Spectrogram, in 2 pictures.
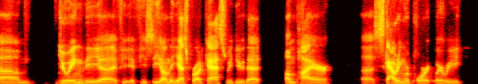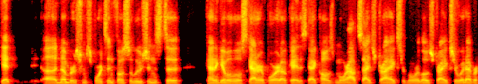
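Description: A man speaks in an ordinary speaking voice. His medium pitch follows fairly even intonation. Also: fairly quick pace. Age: 30s. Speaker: baseball researcher. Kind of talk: casual chat.

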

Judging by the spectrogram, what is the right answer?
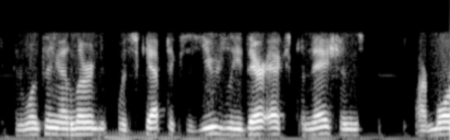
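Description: Intonation stays monotone and flat throughout. The pace is moderate. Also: man. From New Mexico. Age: 50s. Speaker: caller. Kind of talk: recorded voicemail story.

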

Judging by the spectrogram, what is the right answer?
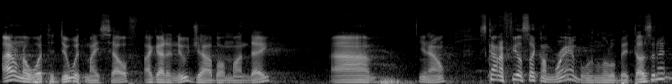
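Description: Here a man speaks with lively intonation and a fairly low pitch. His pace is fairly quick. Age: 20s. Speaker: first-time stand-up comedian. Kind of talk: stand-up. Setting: stage with audience.

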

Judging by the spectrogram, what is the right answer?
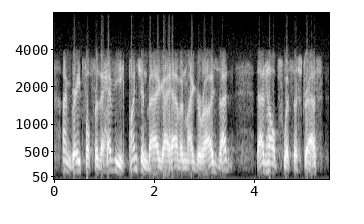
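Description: A man's plain, everyday voice in a Canadian accent, medium in pitch with ordinary pitch variation, very even loudness and a moderate pace. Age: 60s. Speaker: health product user giving testimonial. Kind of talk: testimony.

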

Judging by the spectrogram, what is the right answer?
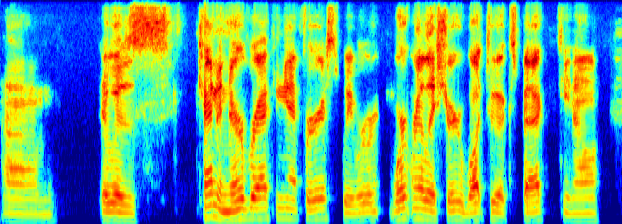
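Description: A man's plain, everyday voice at a medium pitch and moderate pace, with an American accent. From central Michigan. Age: 20s. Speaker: deer hunter. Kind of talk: casual chat. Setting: phone call.

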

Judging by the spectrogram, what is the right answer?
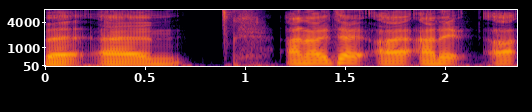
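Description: In a very clean recording with a silent background, a man talks in a normal speaking voice with ordinary pitch variation. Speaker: producer and co-host. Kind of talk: casual chat.

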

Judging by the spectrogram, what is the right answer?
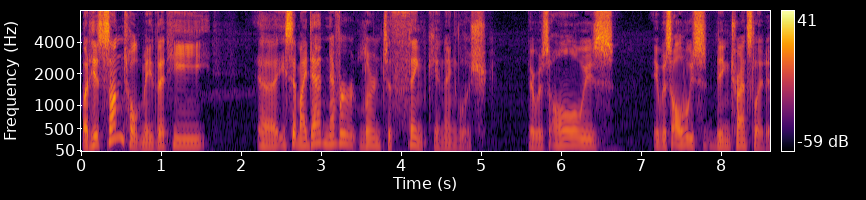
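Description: A man with a normal speaking voice talks at a moderate pace, fairly high in pitch with lively intonation. The recording is very clean, with a silent background. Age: 60s. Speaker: cultural historian and author. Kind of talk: casual chat.

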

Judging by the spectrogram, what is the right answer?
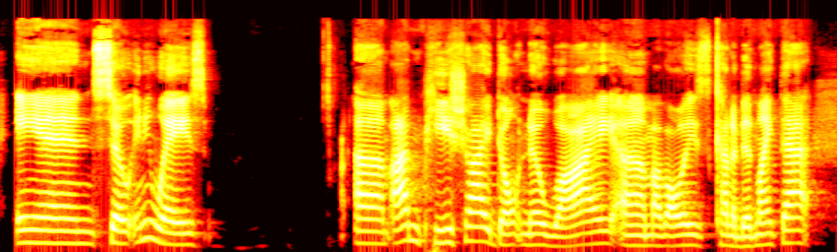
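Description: Over a very clean recording with a silent background, a woman speaks at a medium pitch with ordinary pitch variation. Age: 20s. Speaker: podcast co-host. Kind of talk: casual chat. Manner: fast.

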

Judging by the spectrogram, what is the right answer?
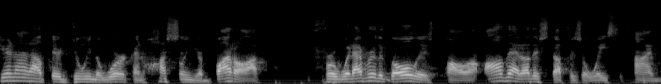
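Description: Lively intonation and big swings in loudness run through this man's speech. He talks at a fairly quick pace with a medium pitch. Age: 60s. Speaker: life and relationship coach. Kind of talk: interview. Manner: animated.

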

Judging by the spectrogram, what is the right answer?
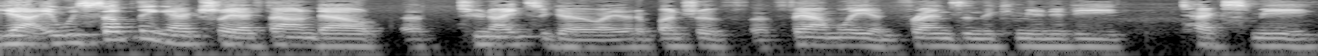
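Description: In an unremarkable speaking voice, a man with a fairly high pitch talks at a fairly quick pace with fairly even intonation. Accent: American. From Florida. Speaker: recent graduate. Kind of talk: interview. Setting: remote call.

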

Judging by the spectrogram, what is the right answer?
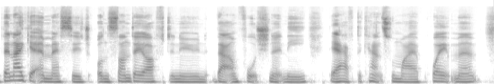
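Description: In a South London accent, the speaker has an animated, bright, sharp tone, heard in a dry, close sound with no echo. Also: woman, very clean recording, silent background. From South London, England. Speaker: podcast host. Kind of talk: casual chat. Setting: studio.

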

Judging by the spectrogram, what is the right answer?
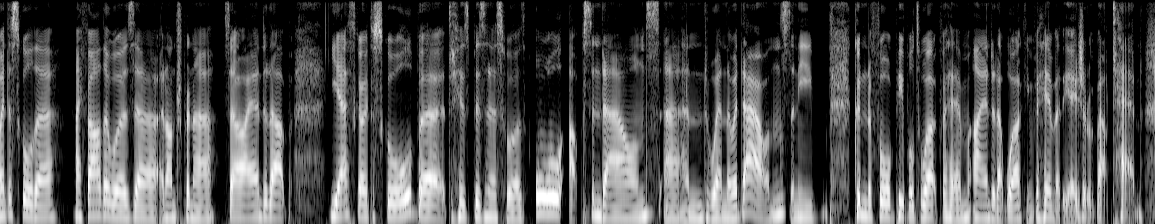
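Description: A woman speaks with an American accent in a fairly low pitch. Her pace is moderate and her intonation fairly even. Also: dry, close sound with no echo, very clean recording, silent background. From London, England. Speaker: venture capital partner. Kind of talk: casual interview.

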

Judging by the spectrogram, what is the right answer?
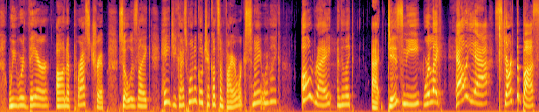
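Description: A woman talks at a moderate pace in a high voice, with an animated tone and very wide pitch swings. The recording is very clean, with a silent background. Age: 30s. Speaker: radio show host. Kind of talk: casual chat. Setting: radio studio.

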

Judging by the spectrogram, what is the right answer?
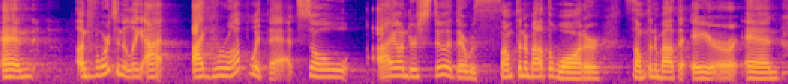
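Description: A woman talks with an American accent and a fairly high pitch. Noticeable background noise sits behind her. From Virginia (Hopewell). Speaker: political candidate. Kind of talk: live panel interview. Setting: stage with audience.

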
